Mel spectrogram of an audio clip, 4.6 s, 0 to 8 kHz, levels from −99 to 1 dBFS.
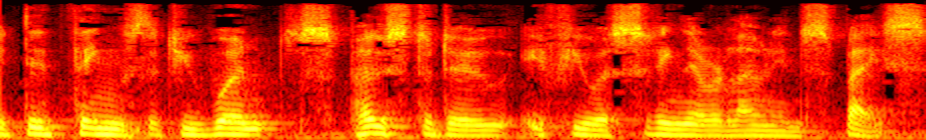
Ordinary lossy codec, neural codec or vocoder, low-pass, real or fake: MP3, 32 kbps; none; 7.2 kHz; real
